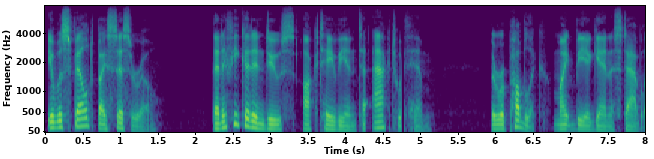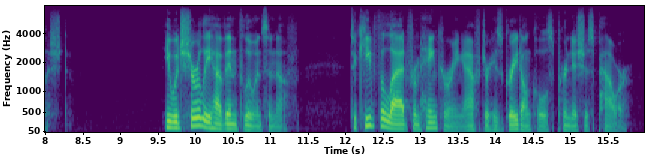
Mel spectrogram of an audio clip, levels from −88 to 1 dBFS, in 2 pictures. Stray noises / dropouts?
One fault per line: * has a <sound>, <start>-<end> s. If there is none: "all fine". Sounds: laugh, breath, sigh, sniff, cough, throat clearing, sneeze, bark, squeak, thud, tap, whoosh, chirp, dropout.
* has a dropout, 4.7-4.8 s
